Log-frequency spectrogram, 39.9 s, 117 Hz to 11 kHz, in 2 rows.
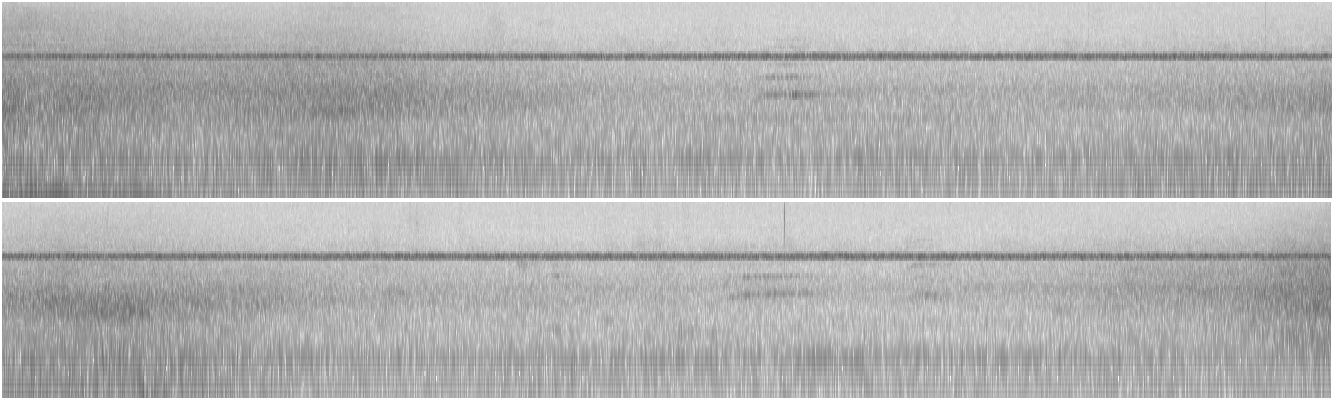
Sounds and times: traffic behind speeds past 36.9 - 39.8

